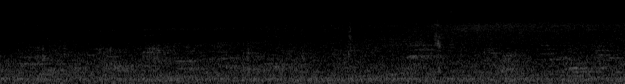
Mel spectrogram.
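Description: Fizzy soda bubbles and hisses as it is poured.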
